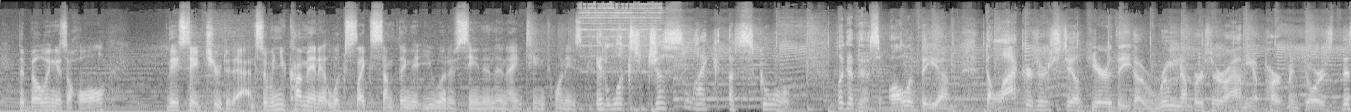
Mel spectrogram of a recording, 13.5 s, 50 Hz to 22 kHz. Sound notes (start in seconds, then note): 5.8 bell rings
